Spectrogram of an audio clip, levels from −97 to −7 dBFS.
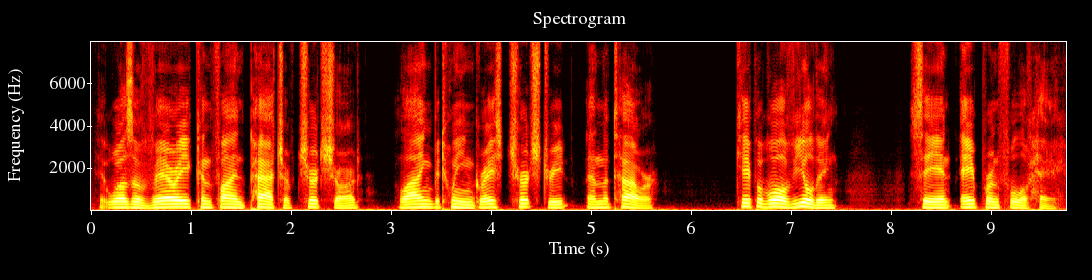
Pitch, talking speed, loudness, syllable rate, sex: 135 Hz, 140 wpm, -18 LUFS, 4.9 syllables/s, male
